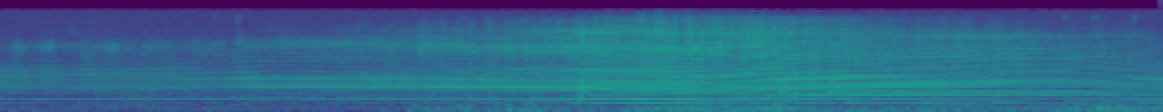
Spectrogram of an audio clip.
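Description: A model airplane engine buzzes steadily overhead, growing louder as it passes close and then drops slightly in pitch.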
